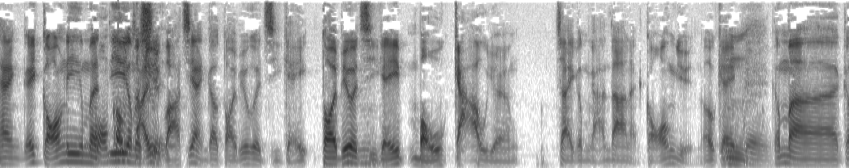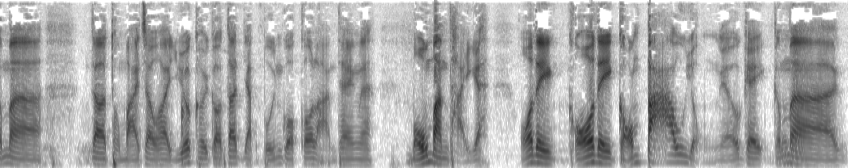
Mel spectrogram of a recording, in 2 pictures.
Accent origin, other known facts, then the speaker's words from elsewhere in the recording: China; 我真係要再次澄清，我係一個中國人嚟嘅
